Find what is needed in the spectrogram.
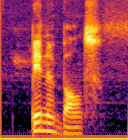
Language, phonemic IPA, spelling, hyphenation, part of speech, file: Dutch, /ˈbɪ.nə(n)ˌbɑnt/, binnenband, bin‧nen‧band, noun, Nl-binnenband.ogg
- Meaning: inner tube, inner tyre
